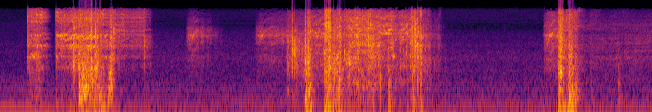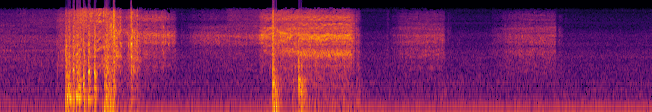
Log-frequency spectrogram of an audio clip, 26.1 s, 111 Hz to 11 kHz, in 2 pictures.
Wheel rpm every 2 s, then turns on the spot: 90, 90, 0, 0, 0, 0, 0, 0, 0, 0, 0, 0, 0.
none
